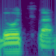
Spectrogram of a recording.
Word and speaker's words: Deutschland: Ich wohne Deutschland, jangan Deutschland ya, tapi Deutschland.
